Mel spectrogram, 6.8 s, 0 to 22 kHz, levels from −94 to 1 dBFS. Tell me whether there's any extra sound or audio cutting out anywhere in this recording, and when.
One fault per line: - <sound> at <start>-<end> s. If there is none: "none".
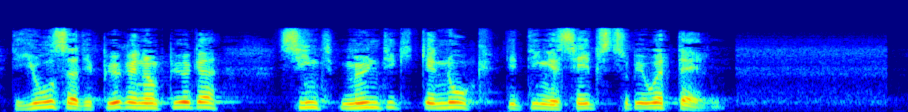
none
